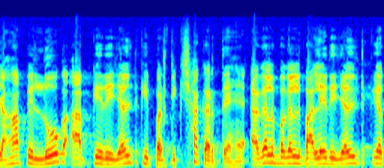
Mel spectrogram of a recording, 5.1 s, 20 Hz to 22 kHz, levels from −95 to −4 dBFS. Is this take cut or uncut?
uncut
